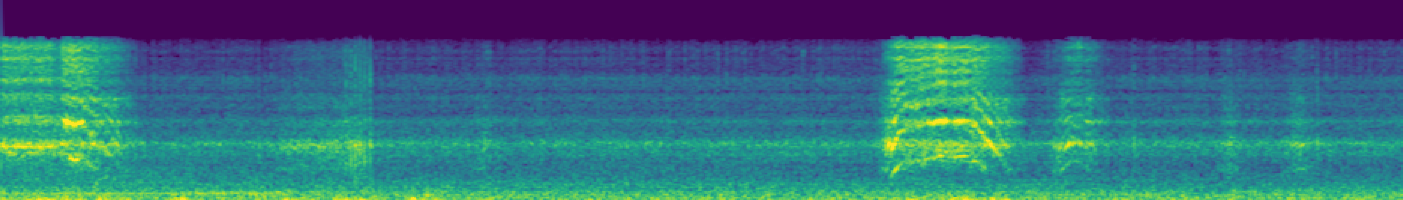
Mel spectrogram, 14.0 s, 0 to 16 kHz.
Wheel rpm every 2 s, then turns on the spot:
130, 20, 0, 0, 70, 30, 10.
2-4 12-14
